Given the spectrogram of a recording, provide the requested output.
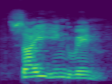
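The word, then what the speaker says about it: Tsai Ing-wen: ये साई अपने साई बाबा नहीं है, टी साइलेंट है इनके नाम के आगे का, साई इंगवेन।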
